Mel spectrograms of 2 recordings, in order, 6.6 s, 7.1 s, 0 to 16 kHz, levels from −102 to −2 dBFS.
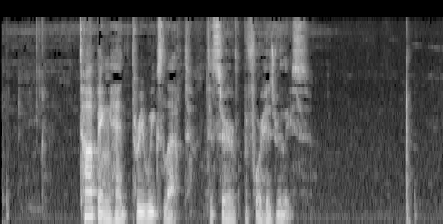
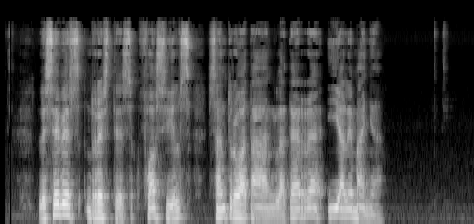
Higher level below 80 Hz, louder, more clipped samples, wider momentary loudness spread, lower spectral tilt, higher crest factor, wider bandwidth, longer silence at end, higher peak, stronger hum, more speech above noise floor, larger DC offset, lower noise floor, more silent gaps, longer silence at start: first, -38 dBFS vs -52 dBFS; first, -18 LUFS vs -21 LUFS; neither; first, 21 LU vs 10 LU; second, -4 dB/octave vs -5.5 dB/octave; about the same, 20 dB vs 16 dB; about the same, 11.5 kHz vs 11.5 kHz; second, 0.5 s vs 1.4 s; first, 0 dBFS vs -6 dBFS; neither; second, 42 dB vs 50 dB; neither; second, -60 dBFS vs -71 dBFS; neither; second, 0.1 s vs 0.6 s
